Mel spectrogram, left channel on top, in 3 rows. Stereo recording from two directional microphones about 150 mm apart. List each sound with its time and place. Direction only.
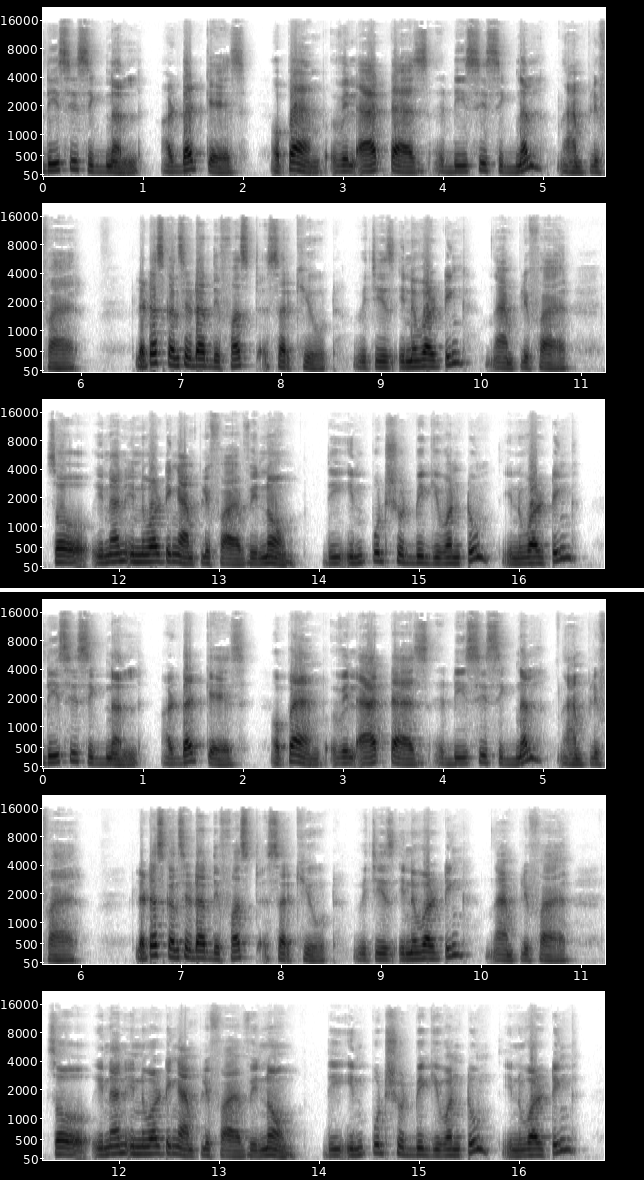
0.0 s speech: 35° left (ahead or behind)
